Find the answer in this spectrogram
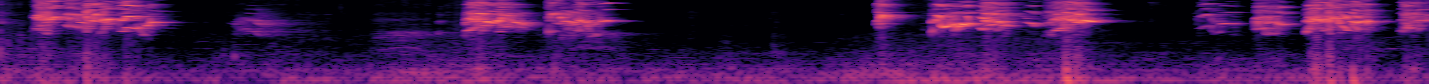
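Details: Albino and Fisher's lovebirds eating in an aviary alongside budgies give loud, harsh, shrill chirps in bursts of two or three, separated by short quiet gaps, from an indoor cage setting.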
